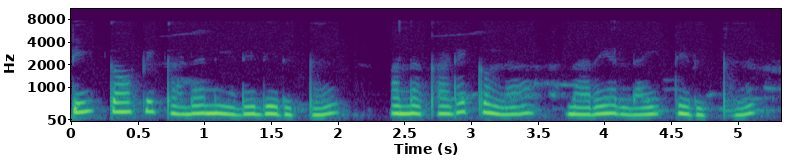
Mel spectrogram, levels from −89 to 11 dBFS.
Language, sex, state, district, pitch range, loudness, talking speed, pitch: Tamil, female, Tamil Nadu, Kanyakumari, 205-250 Hz, -16 LUFS, 100 wpm, 220 Hz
